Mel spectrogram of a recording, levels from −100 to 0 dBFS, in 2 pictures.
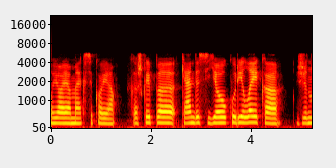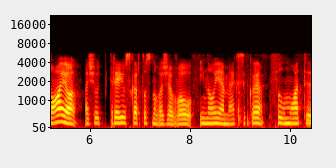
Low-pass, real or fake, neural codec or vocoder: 5.4 kHz; fake; codec, 16 kHz, 16 kbps, FunCodec, trained on Chinese and English, 50 frames a second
